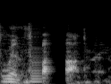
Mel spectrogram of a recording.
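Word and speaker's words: Winthrop: or three yeah that's wi throp you have to give it the ESPN pronunciation WI throp mhm mhm yeah it's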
